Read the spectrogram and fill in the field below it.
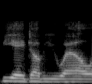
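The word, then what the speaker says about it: Baal: see perfect fantastic um ball by the way is bawl is how it's pronounced or the hall i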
